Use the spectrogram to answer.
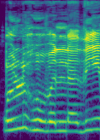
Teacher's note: قل هو الذی میں قاف کو پر اور دال کو نرمی سے ادا کریں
